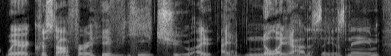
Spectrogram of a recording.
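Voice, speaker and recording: A man's voice: medium pitch, normal speed, dry recording, clean studio sound. A man from Denmark co-hosting a fan podcast, reading listener emails aloud and joking between them. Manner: jokey, laughs often, animated reading. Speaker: podcast co-host. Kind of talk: casual chat, reading listener feedback aloud.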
